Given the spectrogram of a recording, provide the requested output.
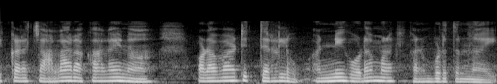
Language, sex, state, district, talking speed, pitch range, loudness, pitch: Telugu, female, Telangana, Hyderabad, 110 wpm, 135-160 Hz, -15 LUFS, 155 Hz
